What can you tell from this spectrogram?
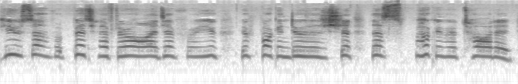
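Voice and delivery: high-pitched, fast angry rant; high, outraged character voice; Great One. Acted. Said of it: "He's like".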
